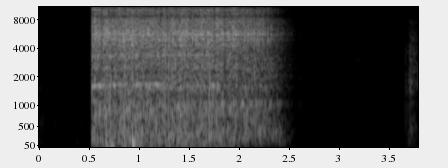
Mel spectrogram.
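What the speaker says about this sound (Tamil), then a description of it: "பெருஞ்சீரம் வெள்ளைப்பூடும் இதை நாங்கள் அரைச்சி கொள்வோம்" A kitchen mixer grinding fennel and garlic whirs loudly for about two seconds, grinding coarsely with a gritty rattle, then spins down and stops, followed by a faint click.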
